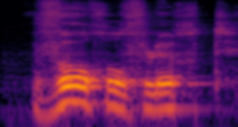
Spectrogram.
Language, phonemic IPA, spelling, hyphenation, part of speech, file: Dutch, /ˈvoː.ɣəlˌvlʏxt/, vogelvlucht, vo‧gel‧vlucht, noun, Nl-vogelvlucht.ogg
- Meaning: 1. a bird's flight 2. a concise general overview, a bird's-eye view 3. synonym of volière (“aviary”)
